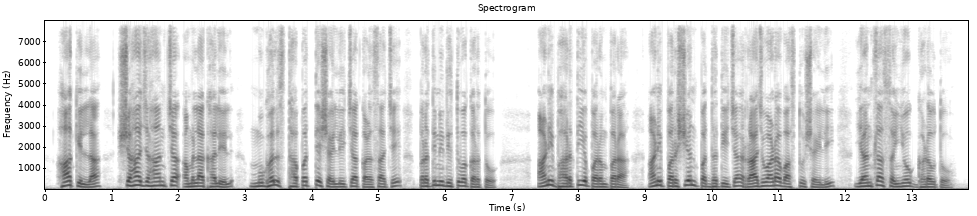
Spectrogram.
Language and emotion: Marathi, neutral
